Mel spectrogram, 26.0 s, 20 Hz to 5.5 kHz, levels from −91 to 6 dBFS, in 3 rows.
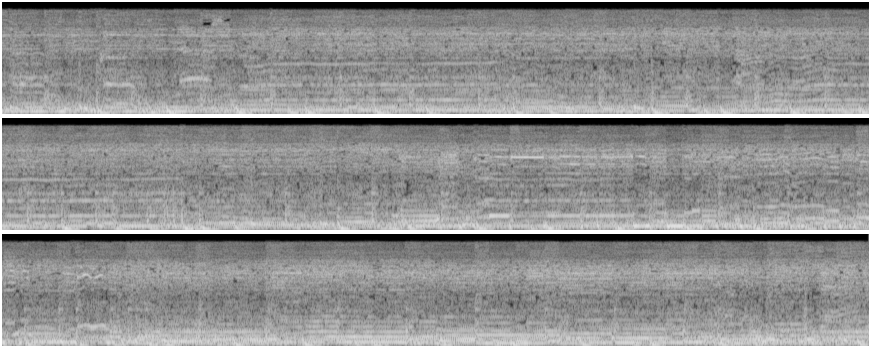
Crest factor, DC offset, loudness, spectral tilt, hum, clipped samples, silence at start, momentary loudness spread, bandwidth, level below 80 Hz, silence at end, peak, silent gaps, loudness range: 12 dB; under 0.1%; -13 LUFS; -9 dB/octave; none; under 0.1%; 0 s; 3 LU; 4.8 kHz; -22 dBFS; 0 s; 0 dBFS; none; 2 LU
